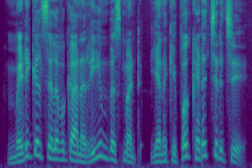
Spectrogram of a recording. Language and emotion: Tamil, happy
